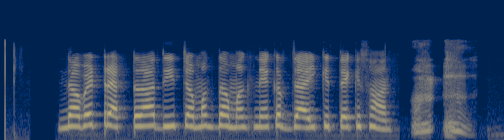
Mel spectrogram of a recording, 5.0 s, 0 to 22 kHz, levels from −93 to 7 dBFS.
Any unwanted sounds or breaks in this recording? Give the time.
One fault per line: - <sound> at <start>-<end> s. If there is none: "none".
- throat clearing at 4.1-4.8 s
